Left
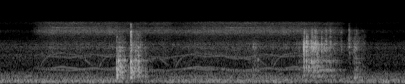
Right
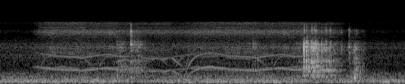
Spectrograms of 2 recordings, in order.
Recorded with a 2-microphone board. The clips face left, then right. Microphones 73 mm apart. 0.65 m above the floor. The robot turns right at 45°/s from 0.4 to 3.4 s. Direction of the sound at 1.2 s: 65° left (ahead or behind).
